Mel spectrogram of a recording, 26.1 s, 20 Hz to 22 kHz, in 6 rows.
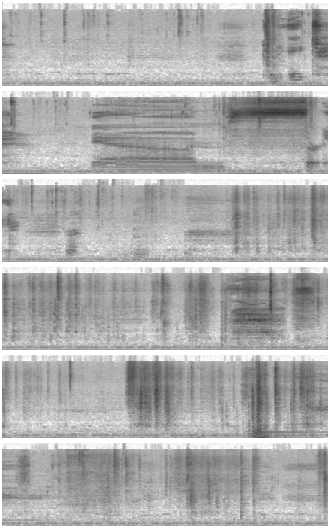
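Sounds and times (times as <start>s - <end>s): steady low hum: 0.0s - 26.0s
loud thump: 20.7s - 21.7s.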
